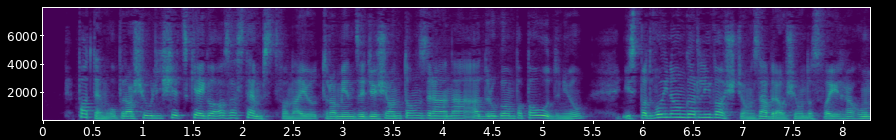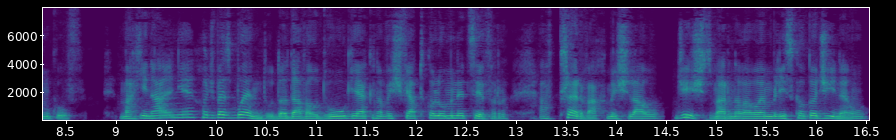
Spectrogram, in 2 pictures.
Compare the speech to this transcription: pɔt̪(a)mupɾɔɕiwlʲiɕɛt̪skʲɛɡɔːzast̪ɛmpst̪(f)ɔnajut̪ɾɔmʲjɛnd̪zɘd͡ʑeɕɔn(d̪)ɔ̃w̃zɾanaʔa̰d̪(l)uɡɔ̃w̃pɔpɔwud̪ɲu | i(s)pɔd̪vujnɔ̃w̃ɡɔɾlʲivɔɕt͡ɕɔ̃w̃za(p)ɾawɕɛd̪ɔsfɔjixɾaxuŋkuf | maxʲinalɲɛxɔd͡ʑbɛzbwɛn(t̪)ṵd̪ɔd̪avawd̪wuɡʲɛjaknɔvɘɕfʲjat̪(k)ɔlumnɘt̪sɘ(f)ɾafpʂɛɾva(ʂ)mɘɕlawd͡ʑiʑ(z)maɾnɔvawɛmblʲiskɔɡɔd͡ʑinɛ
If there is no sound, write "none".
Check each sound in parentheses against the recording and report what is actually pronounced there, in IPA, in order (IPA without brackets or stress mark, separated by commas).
ɛ, f, t̪, ɾ, s, b, d̪, k, f, x, z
